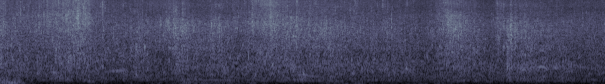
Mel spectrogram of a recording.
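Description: Muddy pond water splashing and sloshing around legs as people wade through it, in repeated soft surges.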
